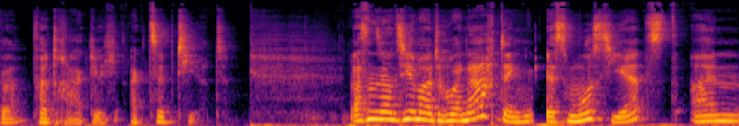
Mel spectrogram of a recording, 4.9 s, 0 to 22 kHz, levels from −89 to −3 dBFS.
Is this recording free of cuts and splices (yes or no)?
no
